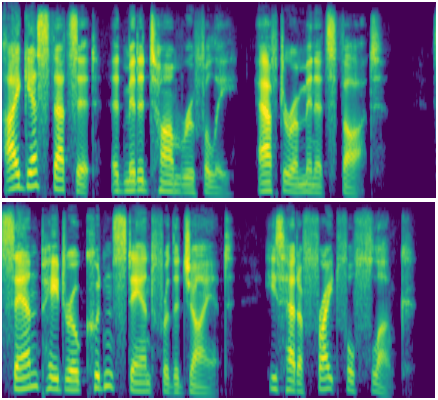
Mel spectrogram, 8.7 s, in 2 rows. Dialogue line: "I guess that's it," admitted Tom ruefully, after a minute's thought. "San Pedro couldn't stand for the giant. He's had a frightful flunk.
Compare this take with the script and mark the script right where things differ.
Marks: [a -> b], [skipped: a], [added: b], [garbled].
"I guess that's it," admitted Tom ruefully, after a minute's thought. "San Pedro couldn't stand for the giant. He's had a frightful flunk.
